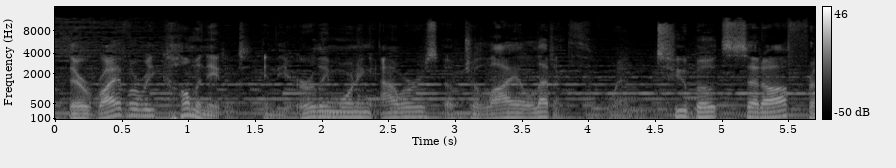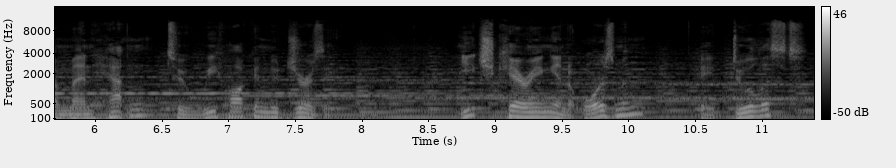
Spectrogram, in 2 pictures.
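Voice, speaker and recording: A man giving steady, grave documentary-style narration. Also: medium pitch. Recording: voice-over over loud music.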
